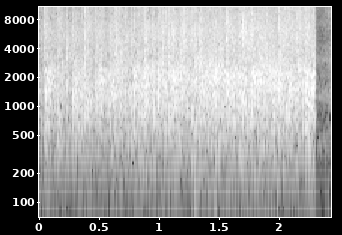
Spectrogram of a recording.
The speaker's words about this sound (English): Let's uh, let's all give uh, uh, Rob Van Hoff a, a nice round of applause.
